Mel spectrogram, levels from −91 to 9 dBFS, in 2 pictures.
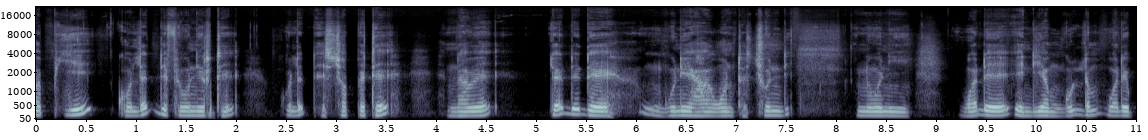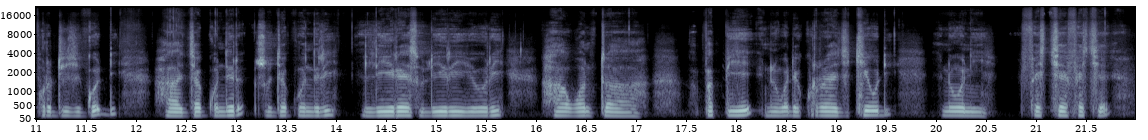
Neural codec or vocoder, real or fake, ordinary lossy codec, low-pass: none; real; none; none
